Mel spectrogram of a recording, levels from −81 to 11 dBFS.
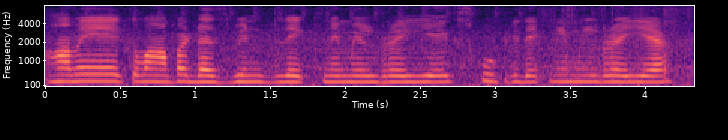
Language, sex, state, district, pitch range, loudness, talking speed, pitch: Hindi, female, Gujarat, Valsad, 220-235 Hz, -18 LUFS, 205 wpm, 225 Hz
